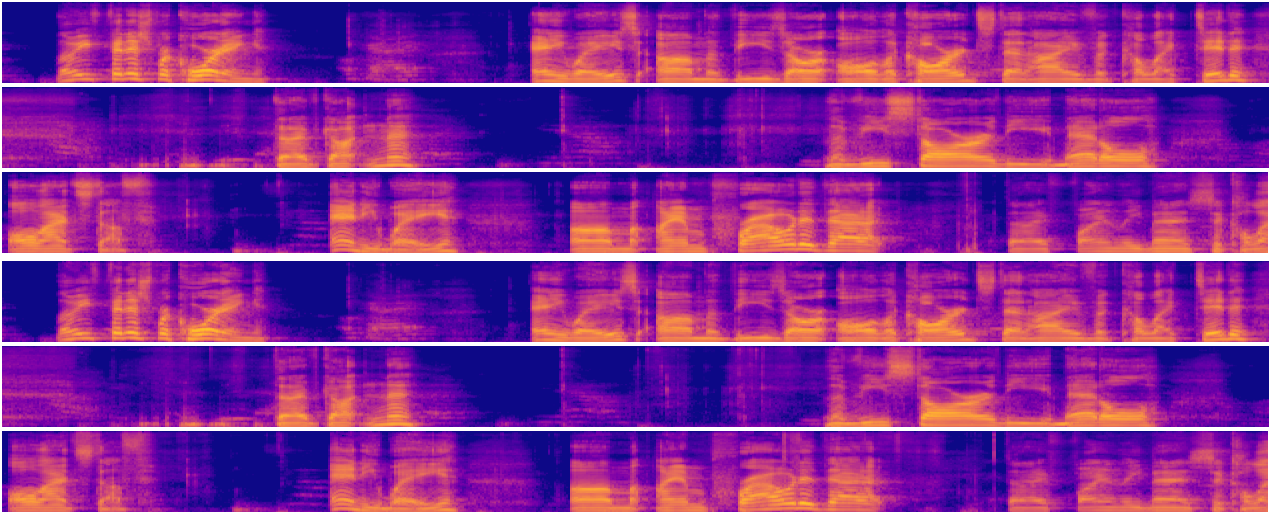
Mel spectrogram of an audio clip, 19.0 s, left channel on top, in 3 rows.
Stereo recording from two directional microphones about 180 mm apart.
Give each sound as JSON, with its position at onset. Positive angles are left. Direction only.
{"t": 0.3, "sound": "speech", "side_deg": -20}
{"t": 2.6, "sound": "speech", "side_deg": -15}
{"t": 9.6, "sound": "a sound", "side_deg": -35}
{"t": 10.4, "sound": "speech", "side_deg": -20}
{"t": 17.7, "sound": "speech", "side_deg": 10}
